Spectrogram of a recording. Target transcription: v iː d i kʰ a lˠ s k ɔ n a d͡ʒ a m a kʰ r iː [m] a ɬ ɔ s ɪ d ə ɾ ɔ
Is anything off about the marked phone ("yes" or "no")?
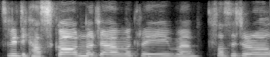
no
